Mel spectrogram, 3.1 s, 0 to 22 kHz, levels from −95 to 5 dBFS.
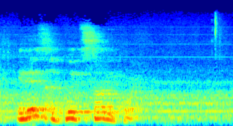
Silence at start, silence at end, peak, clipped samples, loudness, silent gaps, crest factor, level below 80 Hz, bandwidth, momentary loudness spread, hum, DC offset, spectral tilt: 0 s; 0 s; -2 dBFS; under 0.1%; -17 LUFS; none; 16 dB; -58 dBFS; 14 kHz; 18 LU; none; under 0.1%; -7.5 dB/octave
